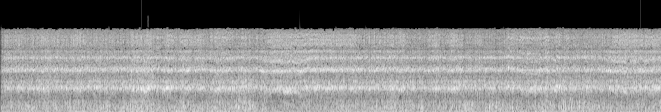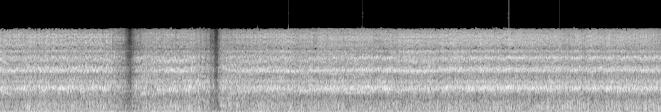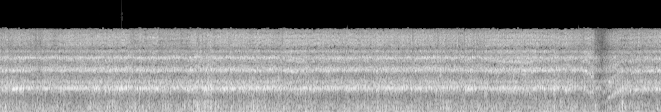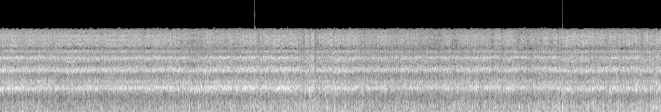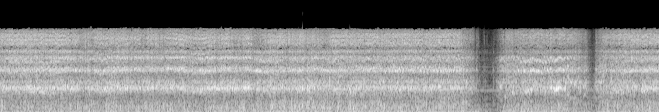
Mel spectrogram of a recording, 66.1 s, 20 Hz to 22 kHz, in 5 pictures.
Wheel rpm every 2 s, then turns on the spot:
230, 230, 230, 230, 240, 230, 220, 170, 120, 200, 210, 230, 240, 230, 230, 230, 230, 230, 220, 180, 230, 230, 230, 230, 240, 230, 220, 220, 230, 220, 200, 120, 130.
none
